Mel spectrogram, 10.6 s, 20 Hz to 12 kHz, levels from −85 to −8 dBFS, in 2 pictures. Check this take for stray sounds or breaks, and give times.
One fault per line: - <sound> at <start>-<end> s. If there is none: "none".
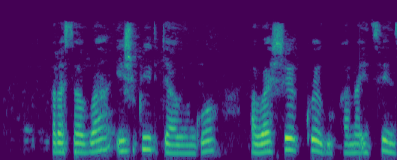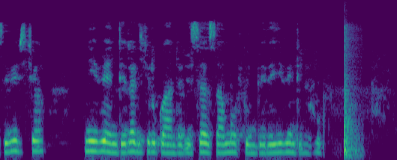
- thud at 9.9-10.2 s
